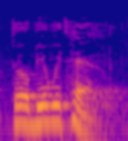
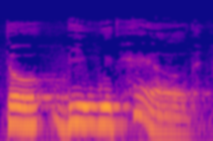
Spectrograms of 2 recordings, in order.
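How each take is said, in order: First: Said in the usual way. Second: "to be withheld" drawn out very slowly, weight on "be"; very slow, deliberate "to be withheld"; slow emphasis. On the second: Shown as a demonstration. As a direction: let "to be withheld" sink in, very slowly.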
